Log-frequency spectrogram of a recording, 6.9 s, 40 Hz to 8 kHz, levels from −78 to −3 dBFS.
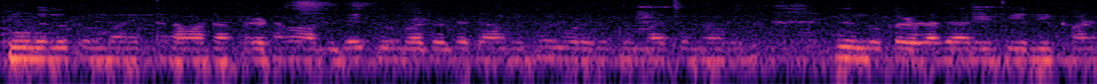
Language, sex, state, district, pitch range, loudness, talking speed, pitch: Kannada, female, Karnataka, Dakshina Kannada, 185-195 Hz, -37 LUFS, 115 wpm, 185 Hz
